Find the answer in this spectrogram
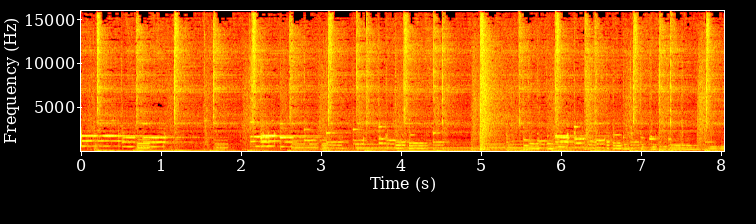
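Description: Hammond organ jazz combo playing: quick runs of organ notes over a low bass line, with drums keeping a steady beat on the cymbals.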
